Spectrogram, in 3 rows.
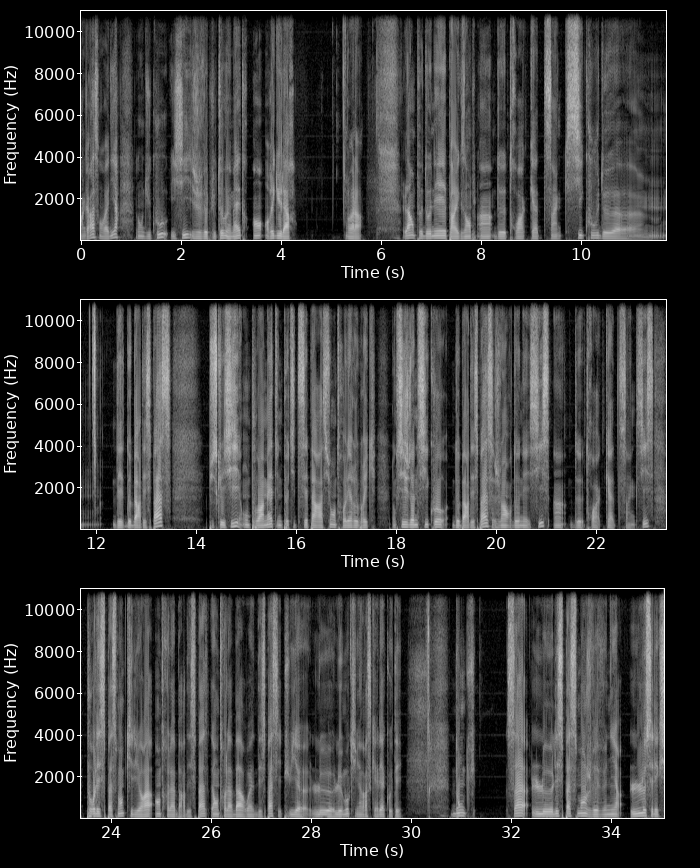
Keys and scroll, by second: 7.7 space, 20.2 space, 21.3 space.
